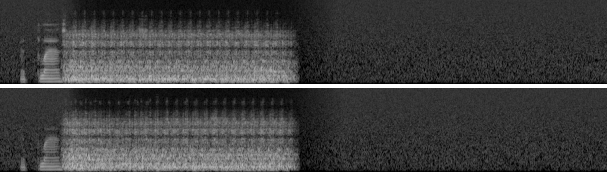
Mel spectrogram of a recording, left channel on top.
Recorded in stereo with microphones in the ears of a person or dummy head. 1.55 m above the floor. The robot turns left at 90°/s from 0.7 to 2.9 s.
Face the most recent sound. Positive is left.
turn(degrees=-105)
